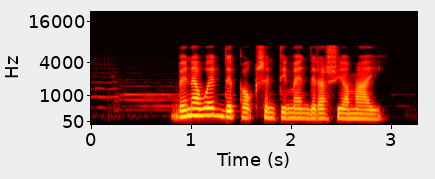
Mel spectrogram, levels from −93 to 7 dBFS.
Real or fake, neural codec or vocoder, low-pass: fake; autoencoder, 48 kHz, 128 numbers a frame, DAC-VAE, trained on Japanese speech; 7.2 kHz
